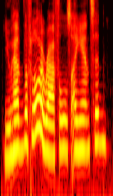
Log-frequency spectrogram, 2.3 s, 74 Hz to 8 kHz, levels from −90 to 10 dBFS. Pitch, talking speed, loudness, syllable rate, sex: 240 Hz, 185 wpm, -15 LUFS, 4.9 syllables/s, female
